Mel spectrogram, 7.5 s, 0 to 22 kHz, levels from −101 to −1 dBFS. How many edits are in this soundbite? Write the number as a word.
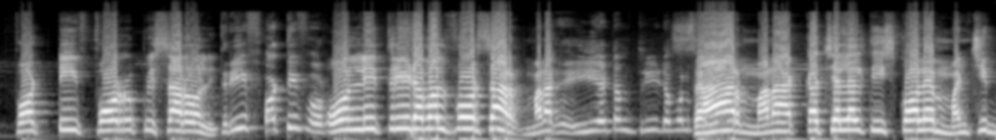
zero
